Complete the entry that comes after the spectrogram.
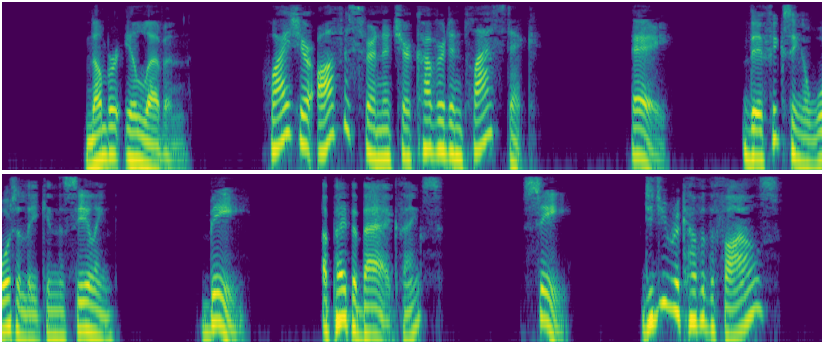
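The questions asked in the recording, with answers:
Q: Why's your office furniture covered in plastic?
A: A: They're fixing a water leak in the ceiling.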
